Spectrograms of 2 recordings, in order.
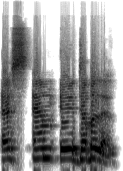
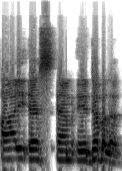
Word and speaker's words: small: The initial sound is S. Small. But you will see people, they never pronounce it as small there. They pronounce it as small. as if it is ISMALL. Is small, that's wrong.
